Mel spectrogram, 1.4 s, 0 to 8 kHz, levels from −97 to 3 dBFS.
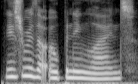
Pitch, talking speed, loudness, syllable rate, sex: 230 Hz, 215 wpm, -14 LUFS, 7.6 syllables/s, female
